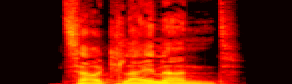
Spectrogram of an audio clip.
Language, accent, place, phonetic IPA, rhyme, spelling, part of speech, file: German, Germany, Berlin, [t͡sɛɐ̯ˈklaɪ̯nɐnt], -aɪ̯nɐnt, zerkleinernd, verb, De-zerkleinernd.ogg
- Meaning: present participle of zerkleinern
